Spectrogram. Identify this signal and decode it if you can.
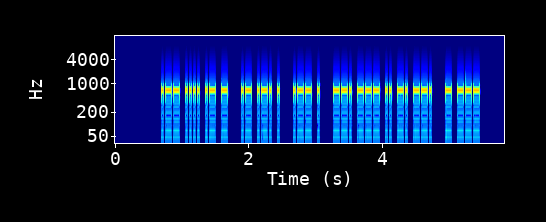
Morse code, heard as a keyed tone, about 49 wpm, 700 Hz. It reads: WHAT ARE WE GOING TO
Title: Speed-Racing - Sets of 5 Words 40wpm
